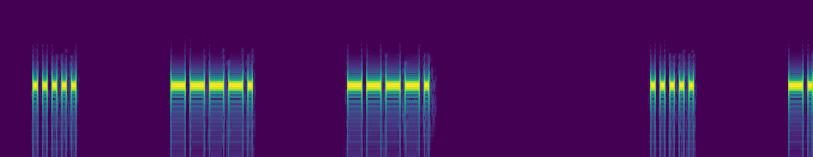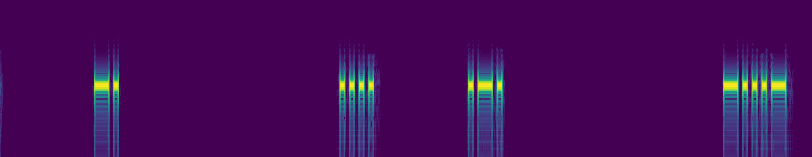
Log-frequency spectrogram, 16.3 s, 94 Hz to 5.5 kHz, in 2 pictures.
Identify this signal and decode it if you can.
Morse code, heard as a keyed tone, about 25 wpm, spaced as for 8 wpm, 600 Hz. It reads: 599 5NN HR <BT>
